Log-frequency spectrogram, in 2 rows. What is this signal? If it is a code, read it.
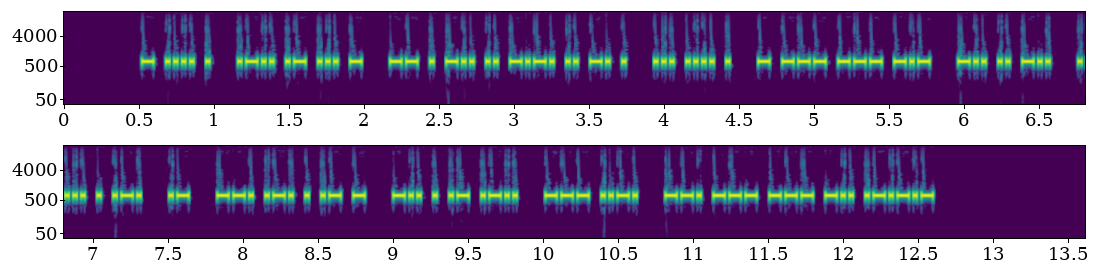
Morse code, heard as a keyed tone, about 47 wpm, 700 Hz. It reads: THE LAST MEDICINE SHE TOOK DID HER A GREAT DEAL OF GOOD.
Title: Sentences from Top 1000 Words - Review Part 6 - 45wpm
